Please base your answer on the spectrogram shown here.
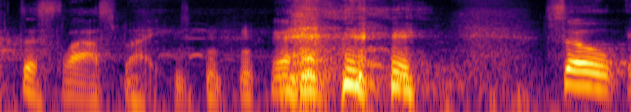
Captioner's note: laughing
